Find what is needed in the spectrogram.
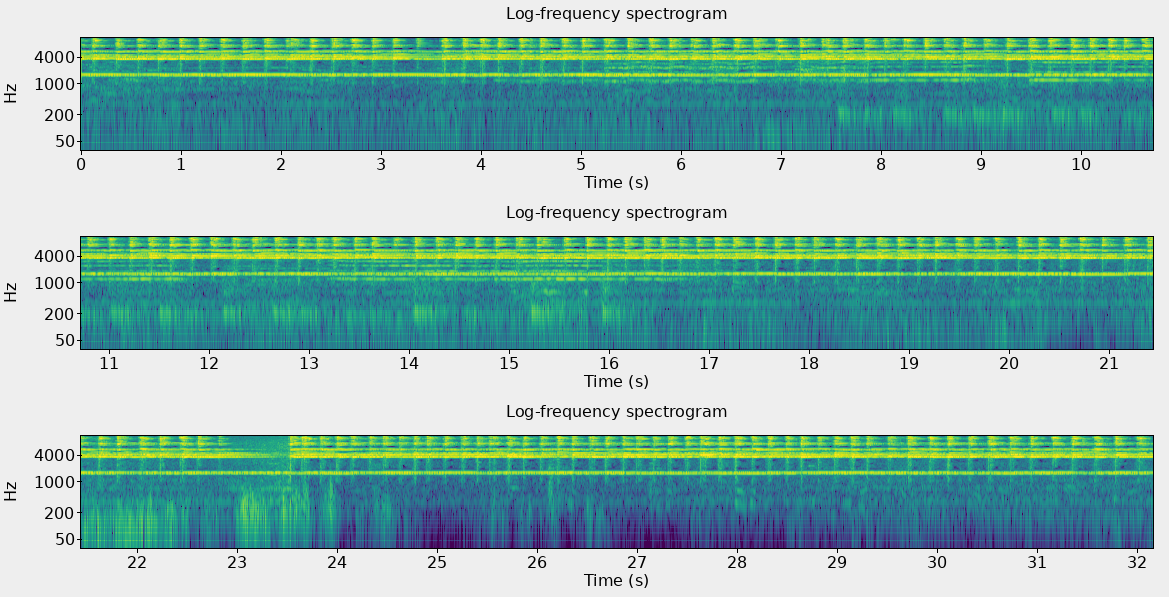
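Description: Temple puja bell rung rapidly and without pause, a steady bright ringing that breaks off briefly about two-thirds of the way through. A voice is heard underneath in the middle.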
